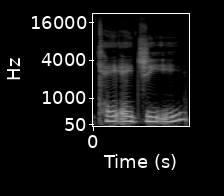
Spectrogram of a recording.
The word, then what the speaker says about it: Kage: with named Kage, and it's spelled actually Kage, like almost like cage, but it's pronounced Kage, and there's a reason for that.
